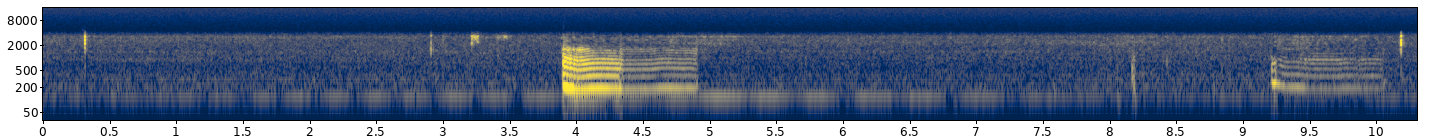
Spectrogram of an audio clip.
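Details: Pekingese dog. A sleeping Pekingese gives nasal, vibrating snores, each a drawn-out buzzy breath lasting about a second. Two snores come roughly five seconds apart, with a steady low electrical hum in the background.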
